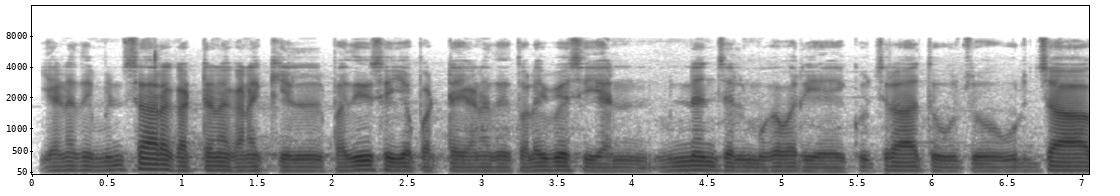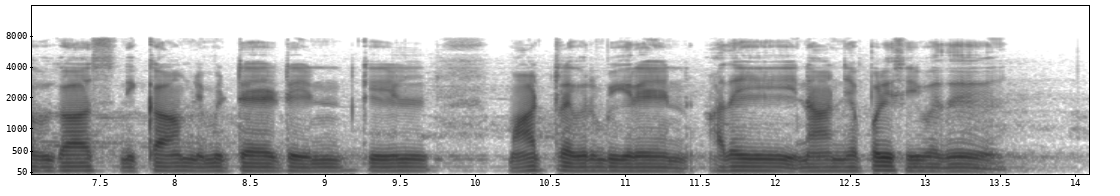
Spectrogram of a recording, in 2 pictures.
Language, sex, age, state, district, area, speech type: Tamil, male, 30-45, Tamil Nadu, Thanjavur, rural, read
